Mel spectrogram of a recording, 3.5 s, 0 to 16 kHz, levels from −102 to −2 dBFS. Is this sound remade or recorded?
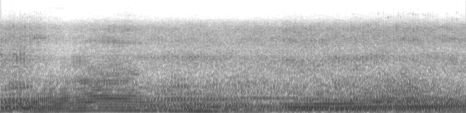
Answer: recorded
